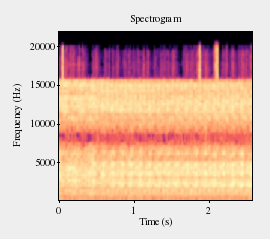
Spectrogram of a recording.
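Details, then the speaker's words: Philips i9000 Prestige electric razor running with the pop-up clipper raised: steady high-pitched buzz that stops when the clipper is closed; owner suspects clipper vibration, not confirmed. "You You can see a blue light. You can And you can hear it buzzing. You close that back up and in there's no buzzing. I think it's buzzing because of the uh vibrations of the uh little clipper bit there."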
